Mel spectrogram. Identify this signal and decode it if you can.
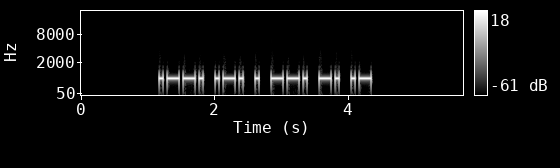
Morse code, heard as a keyed tone, about 20 wpm, 700 Hz. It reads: PREGNA
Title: Build A Word - 2 Letters At A Time - 8-Letter Words - 20wpm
